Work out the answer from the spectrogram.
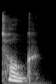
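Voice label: "tog", British English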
